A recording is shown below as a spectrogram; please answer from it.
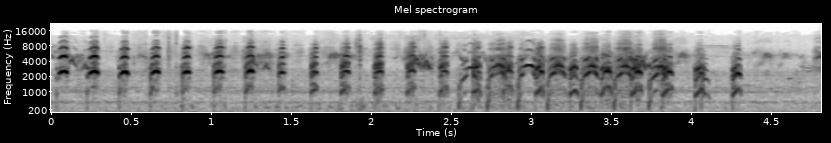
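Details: Osprey pair at a nest on a treetop cam near Charlo, Montana, morning of July 11, 2018: rapid, piercing whistled chirps repeated about two or three per second, loud at first then running into a denser, overlapping chatter, over a steady electrical hum.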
